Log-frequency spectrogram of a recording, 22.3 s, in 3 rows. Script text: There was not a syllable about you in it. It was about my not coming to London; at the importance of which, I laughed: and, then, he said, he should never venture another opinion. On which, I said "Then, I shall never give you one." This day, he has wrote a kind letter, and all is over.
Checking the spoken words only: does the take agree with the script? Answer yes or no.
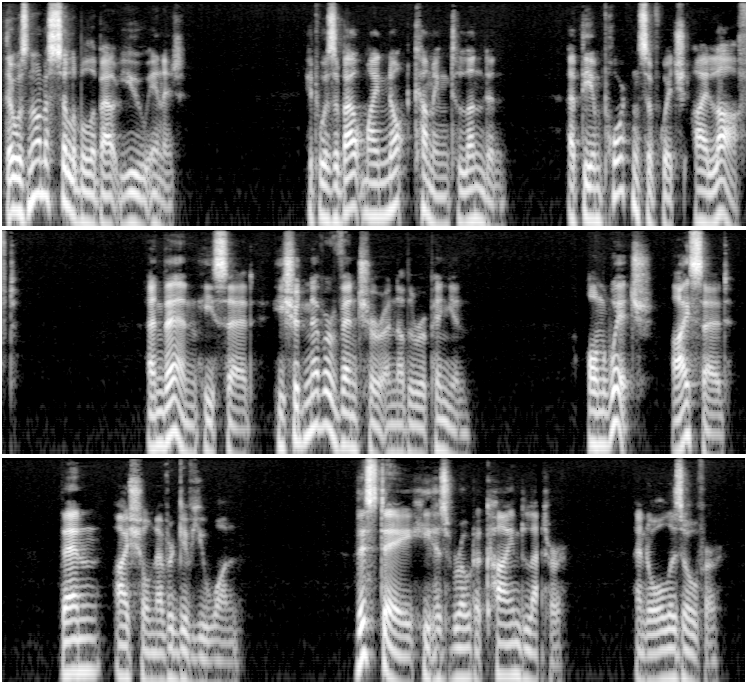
yes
